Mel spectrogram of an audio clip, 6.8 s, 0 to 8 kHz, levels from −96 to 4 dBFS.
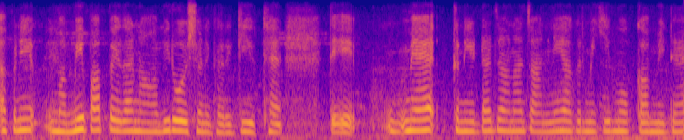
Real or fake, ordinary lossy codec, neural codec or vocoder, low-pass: real; Opus, 16 kbps; none; 7.2 kHz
